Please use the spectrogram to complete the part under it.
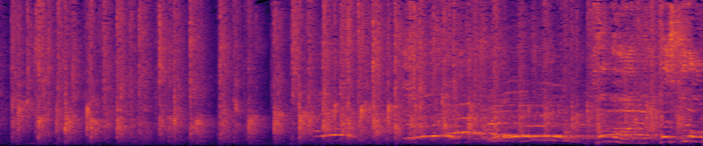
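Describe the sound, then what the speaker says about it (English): A comedy club audience claps rhythmically at first, then swells into louder continuous applause with cheering voices rising over it. "I would like you now to start clapping real small."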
